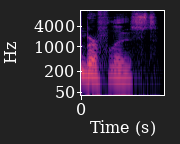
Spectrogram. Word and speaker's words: Eberflus: e nope just e spell it e b e r that's ebber f l u s e breflus that's eberflus um it depends on the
